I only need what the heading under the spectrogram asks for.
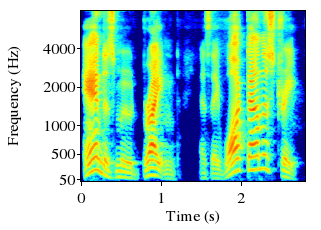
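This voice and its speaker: A man's voice: medium pitch, wildly swooping pitch, normal speed, fairly bright tone. A man reading a picture book aloud to children, breaking off now and then to chat casually with them. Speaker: children's storytime reader.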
